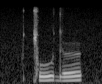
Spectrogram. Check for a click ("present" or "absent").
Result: present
